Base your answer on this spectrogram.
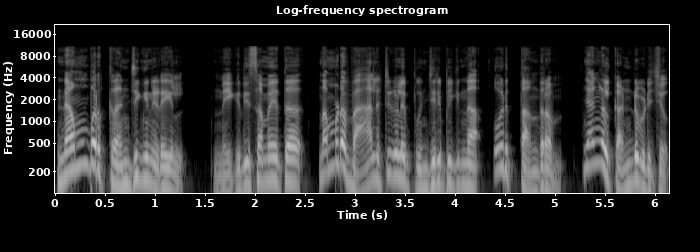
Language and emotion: Malayalam, happy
